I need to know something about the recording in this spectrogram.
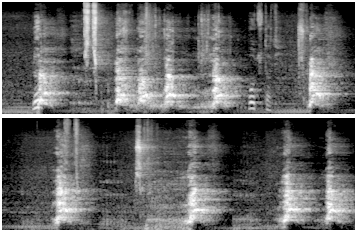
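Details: Brindle pit bull kept as a guard dog at home, barking in a run of about eight loud, harsh bursts at uneven intervals, some doubled, with background noise between them.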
